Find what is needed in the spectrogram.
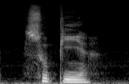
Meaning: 1. sigh 2. quarter note rest
- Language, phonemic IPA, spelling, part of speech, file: French, /su.piʁ/, soupir, noun, Fr-soupir.ogg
